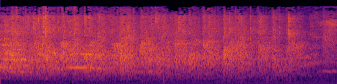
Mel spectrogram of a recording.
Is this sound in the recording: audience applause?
yes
